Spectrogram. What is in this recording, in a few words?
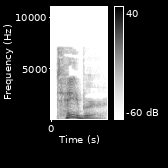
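"tabour", British English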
